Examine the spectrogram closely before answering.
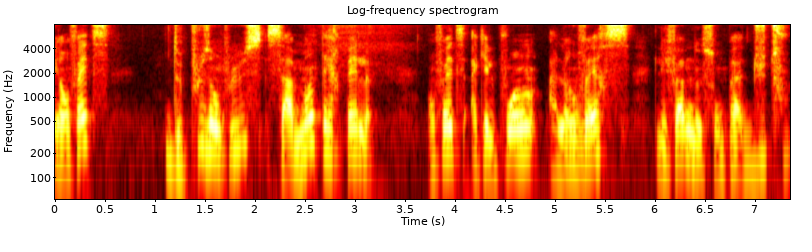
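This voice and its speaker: Her voice is dark and mellow, set at a fairly low pitch for a woman. Her pitch swings very widely. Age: 20s. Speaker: influencer and author. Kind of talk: interview conversation.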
